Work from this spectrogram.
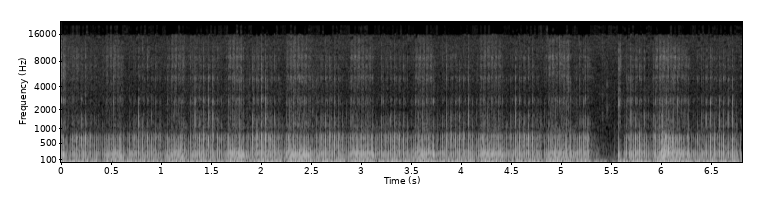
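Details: Snoring domestic cat, recorded to soothe listening cats: continuous low, throbbing rumble rising and falling in breath-length waves, briefly dropping out near the five-second mark before resuming.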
